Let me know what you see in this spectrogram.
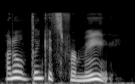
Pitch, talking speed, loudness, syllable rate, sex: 235 Hz, 265 wpm, -14 LUFS, 5.1 syllables/s, female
